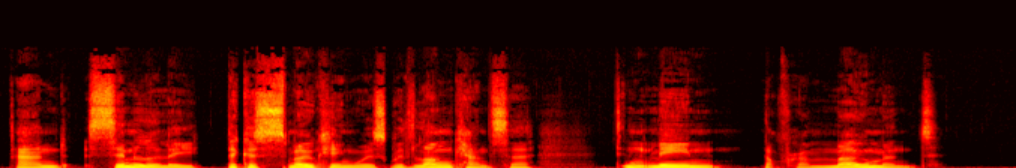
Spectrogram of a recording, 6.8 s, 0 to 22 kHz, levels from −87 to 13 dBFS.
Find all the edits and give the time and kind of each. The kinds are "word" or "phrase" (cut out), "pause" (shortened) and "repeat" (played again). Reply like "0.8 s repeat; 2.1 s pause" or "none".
1.5 s word; 2.6 s word; 5.0 s pause

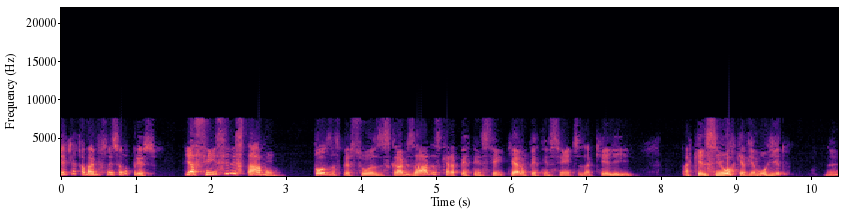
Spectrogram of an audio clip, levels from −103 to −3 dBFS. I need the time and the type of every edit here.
none

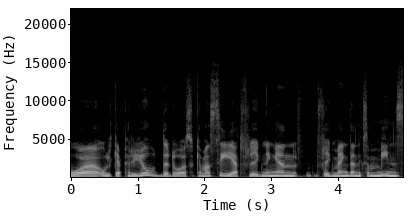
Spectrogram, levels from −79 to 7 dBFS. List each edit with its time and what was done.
none

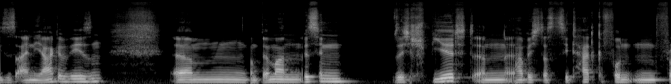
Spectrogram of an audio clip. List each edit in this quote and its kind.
2.5 s word; 3.0 s phrase; 4.1 s phrase; 5.2 s word

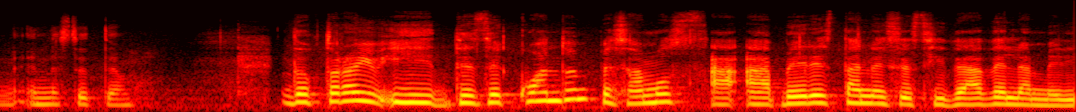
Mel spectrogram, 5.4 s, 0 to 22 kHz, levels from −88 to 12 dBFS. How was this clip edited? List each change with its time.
1.3 s pause; 3.5 s word

